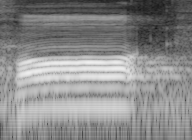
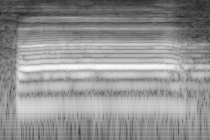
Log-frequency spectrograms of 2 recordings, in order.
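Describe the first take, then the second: First: The letter is said heavy with a raised tongue. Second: The letter is said thin with a relaxed tongue. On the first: The speaker calls it wrong. "jangan fo" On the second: The speaker calls it right. "Fa normal, normal, relax"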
